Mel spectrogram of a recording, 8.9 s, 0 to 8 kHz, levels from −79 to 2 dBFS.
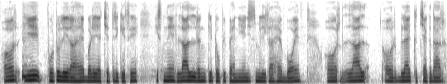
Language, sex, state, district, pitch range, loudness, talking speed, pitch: Hindi, male, Himachal Pradesh, Shimla, 125-135 Hz, -16 LUFS, 155 wpm, 130 Hz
